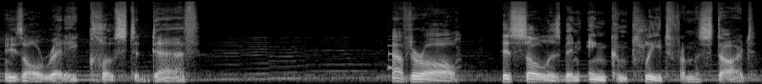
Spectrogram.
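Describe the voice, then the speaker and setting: Casting: grave game warrior, cold and commanding, gravelly, slow, deliberate delivery. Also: male voice, sits low, very animated, soft background music, heavily acted. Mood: stern. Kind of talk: dramatic video game voice acting.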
